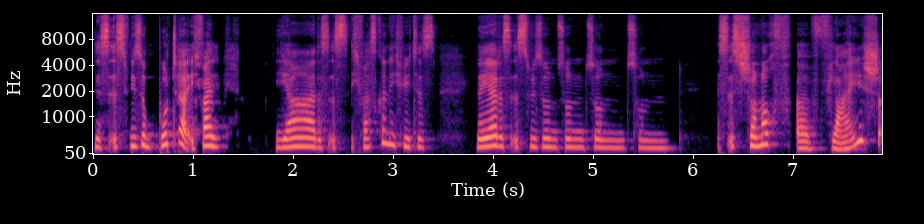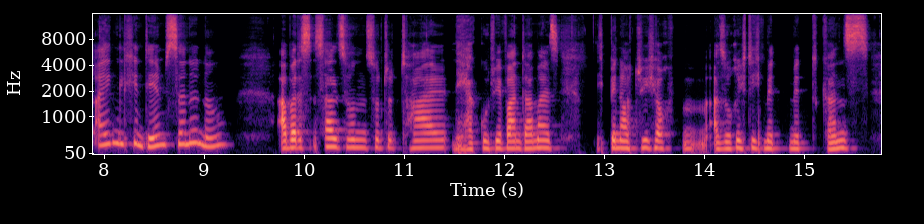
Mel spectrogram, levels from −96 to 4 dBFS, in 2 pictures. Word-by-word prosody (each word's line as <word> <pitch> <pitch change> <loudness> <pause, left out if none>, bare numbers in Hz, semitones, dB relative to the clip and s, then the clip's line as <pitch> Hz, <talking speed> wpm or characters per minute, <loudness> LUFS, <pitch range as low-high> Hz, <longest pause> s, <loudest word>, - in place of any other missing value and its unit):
Das 210 -2 +4
ist 205 +4 +1
wie 240 - +2
so 260 +2 +2
Butter. 270 +5 +3
Ich - - -3
wei 240 -2 +5 0.5
ja, 225 +2 +4
das 200 0 -4
ist - - +1
ich - - -10
weiß 215 0 -3
gar 320 - -1
nicht, 275 -3 -2
wie - - +1
ich 215 - -4
das 210 -1 -4 0.4
na 210 - +3
ja, 235 +3 +8
das 235 -1 +2
ist - - +1
wie 225 - -2
so 220 +1 -2
'n 210 -1 -2
so 215 +2 -4
'n 205 -1 -5
so 205 +1 -4
'n 195 0 -7
so 195 +1 -8
'n 185 -1 -9 0.4
es - - -1
ist - - +3
schon 245 -1 +5
noch 285 +1 +3
F 290 - -11
äh, 180 -1 +1
Fleisch 180 - +1
eigentlich 295 +2 -2
in 260 - +1
dem 230 +4 +2
Sinne, 290 +3 +2
ne, 255 +1 -2 0.5
aber 195 +2 +6
das 195 0 +4
ist - - -3
halt 220 -1 +4
so 205 -1 0
'n 200 -1 -3
so 200 +1 -4
total 195 +1 -3
na, - - -6
ja 165 - -2
gut, 170 +2 -5
wir 185 -1 0
waren 180 0 +4
damals 185 +1 +1 0.3
ich - - -18
bin 195 - +3
natürlich 185 +1 -1
auch, 180 -1 -3
hm, 175 - -9
also 165 +1 -1
richtig 185 -1 -3
mit 175 0 -4
mit 170 +1 -6
ganz, 185 +2 +2
200 Hz, 250 wpm, -26 LUFS, 185-230 Hz, 0.5 s, ja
